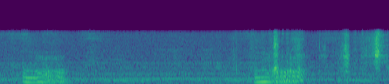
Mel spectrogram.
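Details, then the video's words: Two throaty, vibrating snores from a sleeping pet dog, about three seconds apart, with a few sharp sniffs or clicks after the second breath and a quiet background hum. "My dog snoring"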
